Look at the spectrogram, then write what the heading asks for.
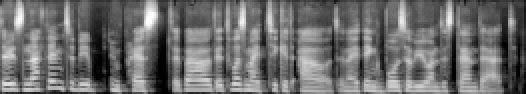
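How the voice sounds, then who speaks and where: Mellow-voiced Ukrainian-born woman. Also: mid-range voice, steady tone, brisk, no echo, clean studio sound. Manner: hesitant, with many restarts and fillers. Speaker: guest, conflict consultant. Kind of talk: interview storytelling.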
